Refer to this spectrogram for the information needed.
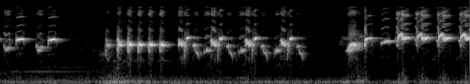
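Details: Sooty-headed bulbul song used to call in wild bulbuls: two short whistled notes, then a rapid run of rolling chattering notes and a closing burst of high bright twitters, with low background hum.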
